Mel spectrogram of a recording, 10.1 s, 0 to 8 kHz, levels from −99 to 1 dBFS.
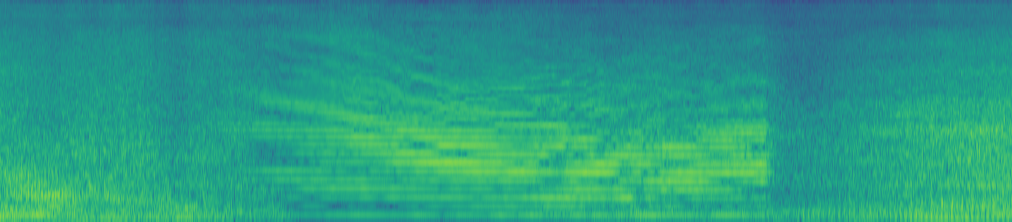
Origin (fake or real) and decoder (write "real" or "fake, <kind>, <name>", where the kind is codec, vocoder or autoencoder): fake, codec, DAC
